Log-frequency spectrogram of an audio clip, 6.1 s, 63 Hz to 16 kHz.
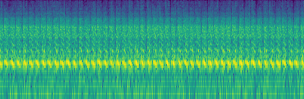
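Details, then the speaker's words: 1973 GMC 432ci V6, unstarted for almost five years, fed from a fuel can with water in the radiator: even cranking at about four beats a second, turns over freely but never fires. Fuel line still dry; owner suspects the fuel pump or a stuck carburetor float. Crank, no start. "so what I am gonna do is crack the fuel line loose see if it's actually popping up because I have no idea whether this fuel pump is good on here or not or whether the float's stuck in a carburetor for that matter too"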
